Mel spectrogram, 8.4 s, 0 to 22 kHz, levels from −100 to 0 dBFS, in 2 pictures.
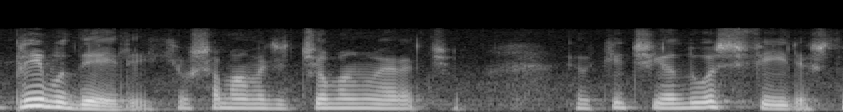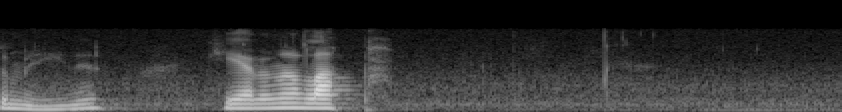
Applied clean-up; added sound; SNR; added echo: none; none; none; none.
